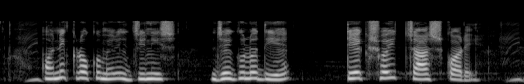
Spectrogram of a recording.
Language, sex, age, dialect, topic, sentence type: Bengali, female, 25-30, Northern/Varendri, agriculture, statement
